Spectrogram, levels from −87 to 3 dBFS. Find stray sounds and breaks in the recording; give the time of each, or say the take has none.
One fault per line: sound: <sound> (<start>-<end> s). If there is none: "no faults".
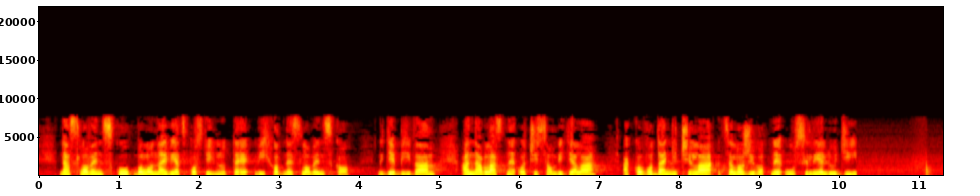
sound: thud (10.9-11.2 s)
